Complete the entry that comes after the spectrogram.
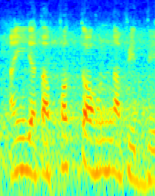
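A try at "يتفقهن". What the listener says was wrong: ان یتفقہنا، ہنہ نہیں یتفقہنا، جمع مؤنث غیب کا صیغہ ہے، یتفقہنا، کہ وہ سمجھ حاصل کرتی ہیں دین میں۔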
